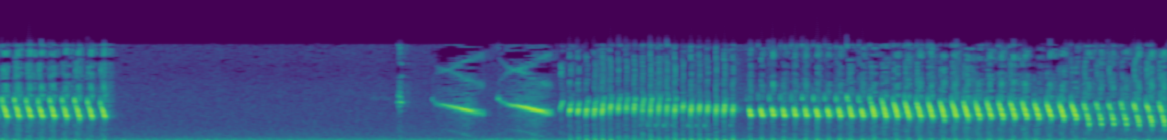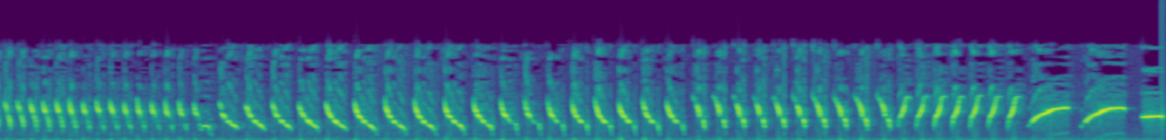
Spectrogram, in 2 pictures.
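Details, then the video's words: Canary song meant to teach and excite other canaries: after a short pause, high slurred notes lead into a long smooth roll, then a fast series of sweeping up-down notes, closing with two sharp whistles. "Kanarya ötüşü- Kanarya dersi-kanarya coşturma"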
